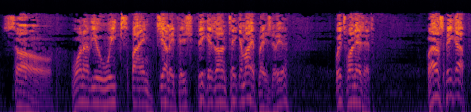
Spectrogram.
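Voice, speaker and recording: An actor playing a ruthless, commanding outlaw boss in an old radio western. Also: male voice, medium pitch, sing-song, takes it slowly. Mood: angry, commanding. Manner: menacing, commanding, accusing. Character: ruthless, vicious male outlaw boss plotting a takeover. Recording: dull, noisy old radio recording.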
